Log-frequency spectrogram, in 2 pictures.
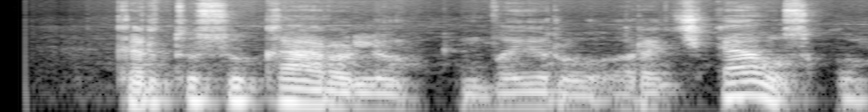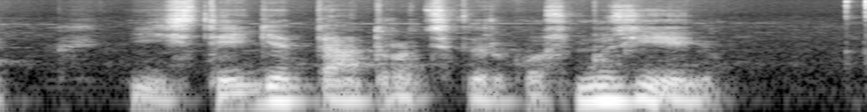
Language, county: Lithuanian, Klaipėda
